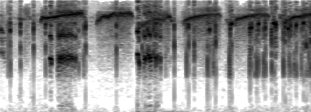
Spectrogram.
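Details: Swiftlet calling sound, the 'Naga Birahi' style used as a lure to attract swiftlets: dense rapid clicking mixed with high, thin, level whistled tones in bursts of about half a second, with brief gaps between bursts.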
